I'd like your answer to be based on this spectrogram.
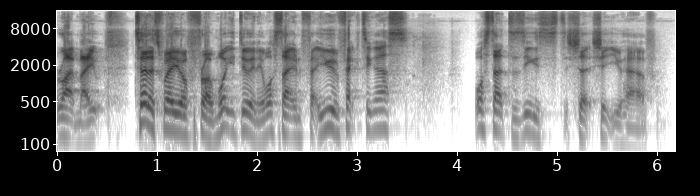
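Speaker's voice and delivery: hard, threatening, menacing tone. Voicing the leader pointing a gun at the escort: threatening gang leader. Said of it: "the leader gets his gun out and he points it at the guy and he's like".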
